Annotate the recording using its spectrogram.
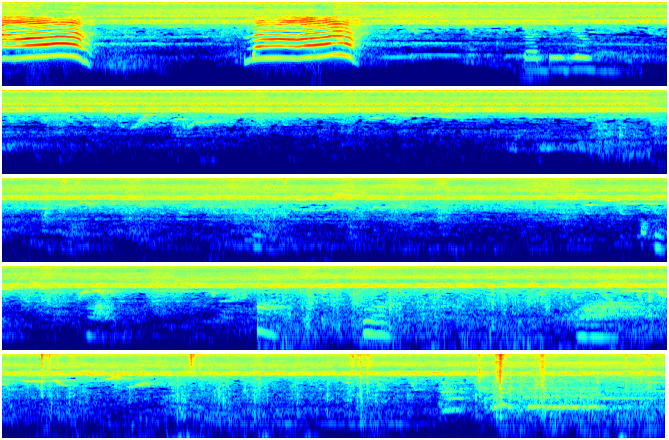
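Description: A young child calls out twice in a high, loud voice, each call rising and falling in pitch, within the first two seconds or so. After that, insects drone steadily in the background, with a few faint rustles.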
